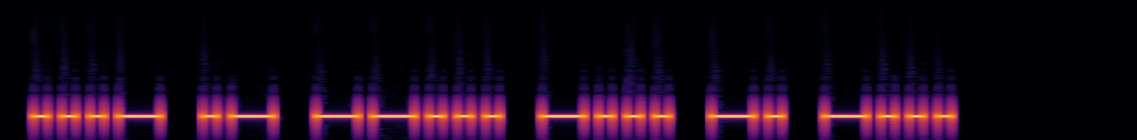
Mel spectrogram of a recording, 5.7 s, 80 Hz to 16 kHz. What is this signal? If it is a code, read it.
Morse code, heard as a keyed tone, about 17 wpm, 700 Hz. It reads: VA7BNB
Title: DXCC-100 Call Signs - 6 Characters - 17wpm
